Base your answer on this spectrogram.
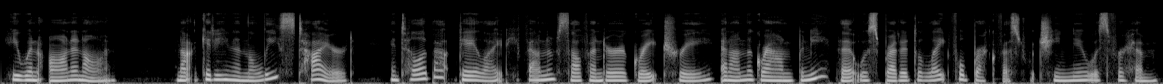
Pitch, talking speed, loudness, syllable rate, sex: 195 Hz, 195 wpm, -21 LUFS, 4.7 syllables/s, female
